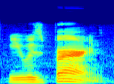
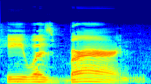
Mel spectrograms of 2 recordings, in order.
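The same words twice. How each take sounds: First: Said in the usual way. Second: He was burned drawn out slowly in shock; halting shocked repeat; slow, stunned repeat. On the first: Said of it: "Jesus Christ, he was burned". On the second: Acted. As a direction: let burned sink in, slow. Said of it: "Jesus Christ".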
